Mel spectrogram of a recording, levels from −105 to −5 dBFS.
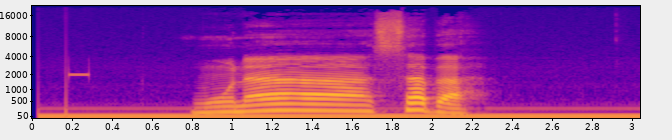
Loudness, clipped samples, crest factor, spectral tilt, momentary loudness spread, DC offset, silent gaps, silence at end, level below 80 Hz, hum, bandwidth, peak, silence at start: -24 LUFS; under 0.1%; 16 dB; -5 dB/octave; 18 LU; under 0.1%; none; 0 s; -34 dBFS; none; 19 kHz; -10 dBFS; 0 s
